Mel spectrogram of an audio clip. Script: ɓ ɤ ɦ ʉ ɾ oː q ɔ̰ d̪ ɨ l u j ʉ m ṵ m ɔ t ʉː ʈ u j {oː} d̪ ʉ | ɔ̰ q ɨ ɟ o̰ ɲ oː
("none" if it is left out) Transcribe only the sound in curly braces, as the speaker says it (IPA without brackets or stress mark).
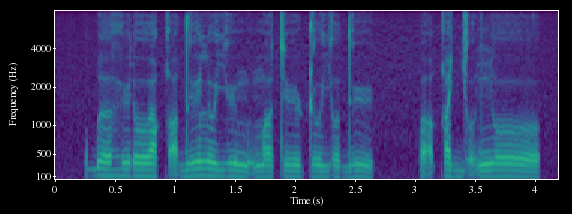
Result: o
